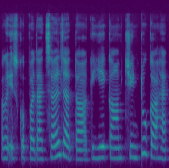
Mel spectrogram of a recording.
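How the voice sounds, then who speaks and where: A kind-hearted little sparrow from a cartoon, voiced by a woman with a high, light voice. She pleads earnestly and gently. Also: slow. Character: kind, caring female sparrow. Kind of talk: cartoon voice acting.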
